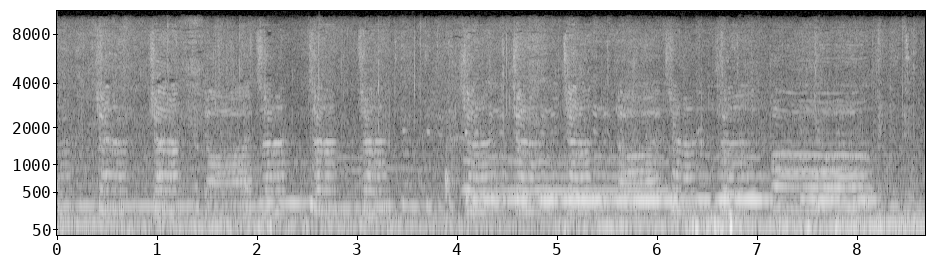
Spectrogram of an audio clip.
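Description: Mixed-voice a cappella group singing in harmony, with no instruments. The voices build from lighter, shorter phrases into fuller held chords about halfway through.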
